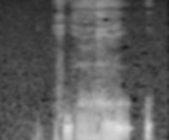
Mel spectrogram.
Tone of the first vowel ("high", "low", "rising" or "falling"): low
